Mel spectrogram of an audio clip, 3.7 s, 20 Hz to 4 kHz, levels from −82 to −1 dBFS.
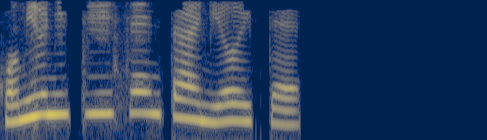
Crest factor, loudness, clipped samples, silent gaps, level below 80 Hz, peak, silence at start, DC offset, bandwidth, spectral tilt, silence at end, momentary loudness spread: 16 dB; -24 LUFS; under 0.1%; 0.53-0.59 s; -66 dBFS; -10 dBFS; 0 s; under 0.1%; 4 kHz; -9.5 dB/octave; 1.4 s; 11 LU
